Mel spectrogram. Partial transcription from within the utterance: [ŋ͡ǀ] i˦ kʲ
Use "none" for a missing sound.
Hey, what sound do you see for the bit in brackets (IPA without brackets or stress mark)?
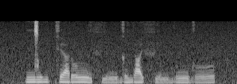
ŋ͡ǀ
